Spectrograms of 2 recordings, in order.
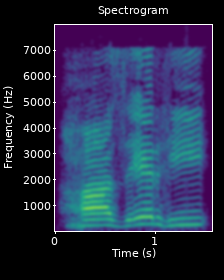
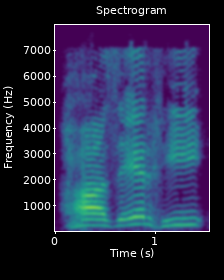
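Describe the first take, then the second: No difference in how they are said.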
